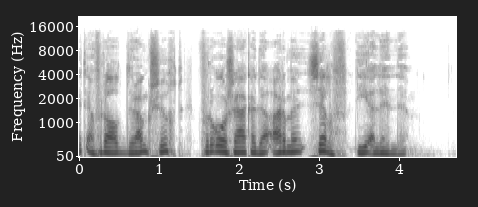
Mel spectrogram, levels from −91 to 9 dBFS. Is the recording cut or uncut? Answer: cut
